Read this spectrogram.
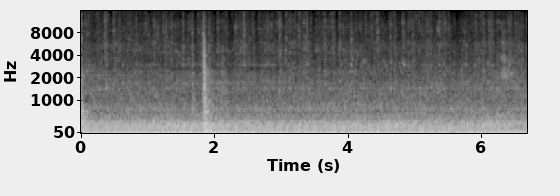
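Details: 1975 Bedford CJ at a rough low idle with a rapid, raspy puffing chuff on every firing pulse. Finding: a nasty exhaust leak.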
